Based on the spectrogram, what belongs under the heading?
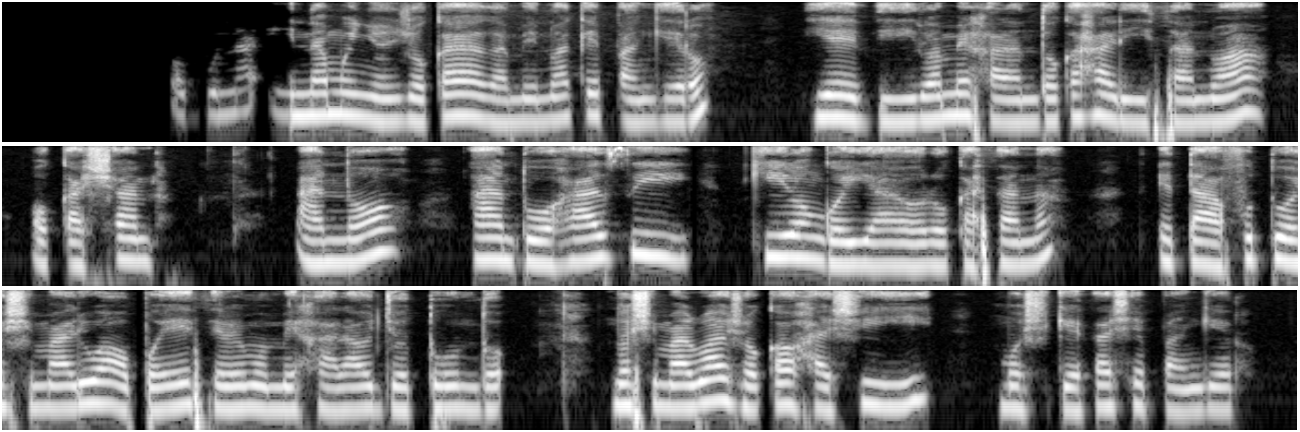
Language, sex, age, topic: Oshiwambo, female, 18-24, agriculture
